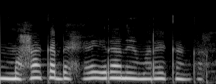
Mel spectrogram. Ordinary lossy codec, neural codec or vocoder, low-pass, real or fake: MP3, 48 kbps; none; 19.8 kHz; real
